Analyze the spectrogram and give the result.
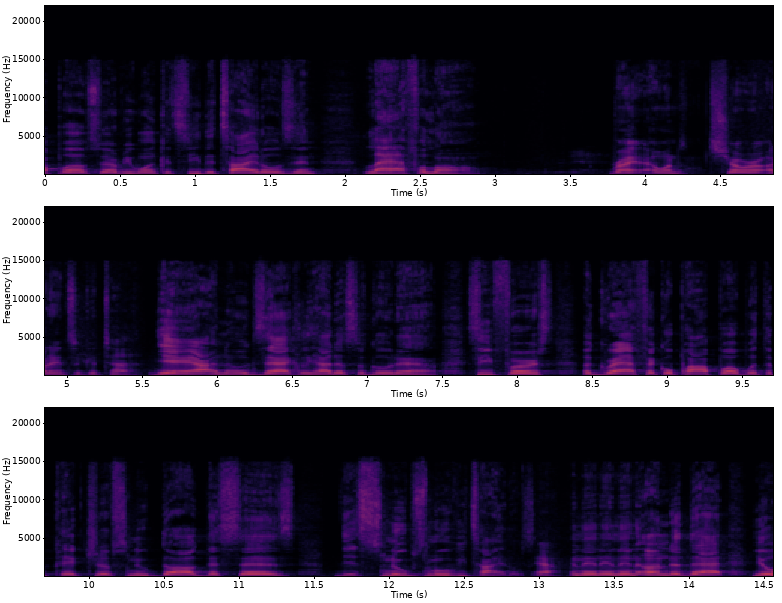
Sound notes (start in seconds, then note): none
